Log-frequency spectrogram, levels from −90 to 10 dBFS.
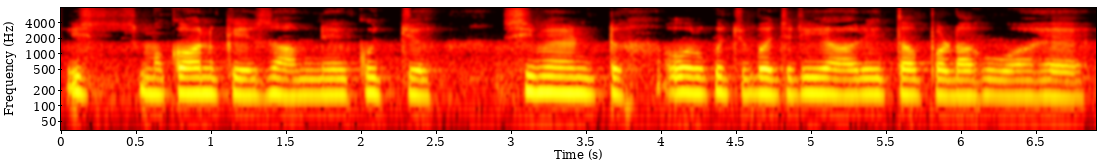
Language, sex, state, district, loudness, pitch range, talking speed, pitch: Hindi, male, Uttar Pradesh, Shamli, -18 LUFS, 160-175 Hz, 120 wpm, 170 Hz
